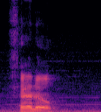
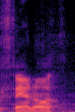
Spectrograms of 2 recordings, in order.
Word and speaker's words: Fano: I thought I heard TH in there. Oh, you thought you heard Fanoth? Yeah. Oh, no. That's not what it said. Come on, voice actor. He said it right. We heard it wrong.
